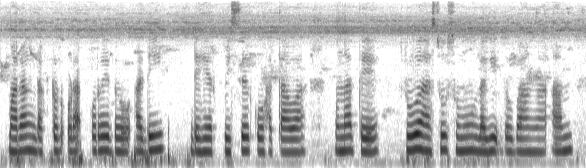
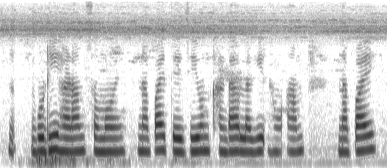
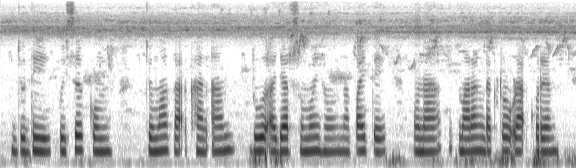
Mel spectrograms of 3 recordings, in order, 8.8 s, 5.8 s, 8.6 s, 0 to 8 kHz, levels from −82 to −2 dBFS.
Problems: none marked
